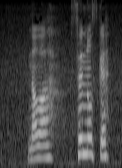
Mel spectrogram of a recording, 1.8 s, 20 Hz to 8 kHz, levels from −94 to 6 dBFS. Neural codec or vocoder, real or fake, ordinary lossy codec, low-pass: none; real; none; none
